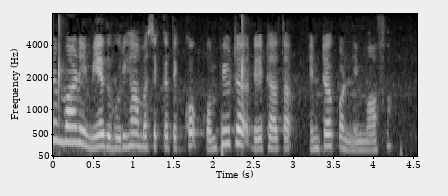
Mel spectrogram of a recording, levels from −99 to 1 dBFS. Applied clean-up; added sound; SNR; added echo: none; Finger snapping; 16 dB; none.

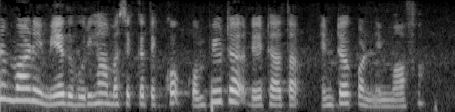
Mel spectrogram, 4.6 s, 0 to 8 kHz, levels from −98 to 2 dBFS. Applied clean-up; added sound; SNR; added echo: none; none; none; none.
